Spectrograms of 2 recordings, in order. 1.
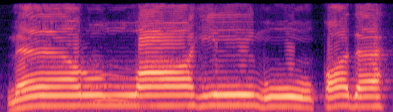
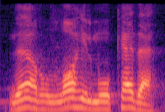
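الكلمة الأخيرة فيها قاف عميقة من الحلق. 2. الكلمة الأخيرة فيها كاف أمامية. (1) "دي قاف" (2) "لا كاف ايه يا عم الشيخ دي قاف"

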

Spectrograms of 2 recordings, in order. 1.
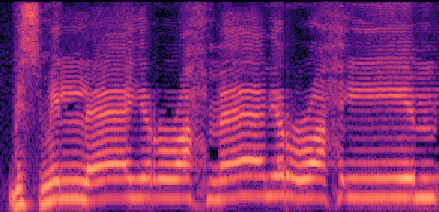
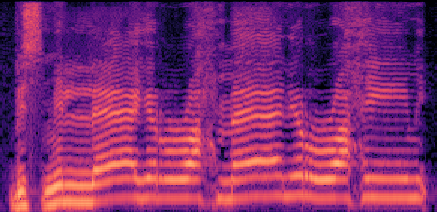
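تنتهي الميم بالسكون دون أي حركة. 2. تحمل الميم كسرةً خفيفةً جزئيةً. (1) "هذا وقف على الميم بالسكون" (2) "وإنما صوت ضعيف الرحيم، صوت ضعيف بالروم"

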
